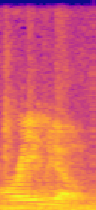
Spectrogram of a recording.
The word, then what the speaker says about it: Aurelio: My name is Aurelio. It is an Italian last name. There is a G in there. It's silent.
